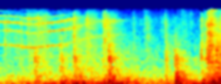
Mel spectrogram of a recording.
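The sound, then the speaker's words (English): An elevator door slides along its track in one sustained, rumbling whoosh, with a faint high whine at the start and a slight swell toward the end. “is it an elevator door?”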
